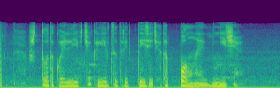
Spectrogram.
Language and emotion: Russian, positive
